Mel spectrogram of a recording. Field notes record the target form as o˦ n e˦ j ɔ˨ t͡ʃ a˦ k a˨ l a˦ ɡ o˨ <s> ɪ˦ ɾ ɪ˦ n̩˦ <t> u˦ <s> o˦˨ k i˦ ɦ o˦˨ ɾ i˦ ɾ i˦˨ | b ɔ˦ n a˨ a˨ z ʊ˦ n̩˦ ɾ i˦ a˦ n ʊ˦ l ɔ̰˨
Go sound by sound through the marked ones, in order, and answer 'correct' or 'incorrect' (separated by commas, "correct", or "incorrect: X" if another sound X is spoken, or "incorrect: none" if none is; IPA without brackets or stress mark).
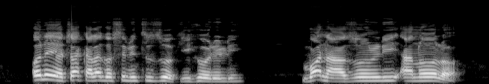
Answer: correct, correct, incorrect: z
